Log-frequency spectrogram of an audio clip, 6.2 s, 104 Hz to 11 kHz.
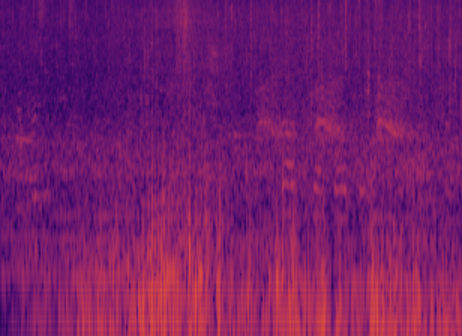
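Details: Captive lion parents at Dortmund Zoo, Germany, in autumn 2009, giving a short roaring concert while three young lions play; deep low rumbling roars swell over the first two seconds and stay loud, with faint visitor voices and hiss behind.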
